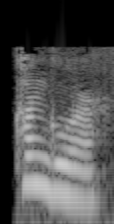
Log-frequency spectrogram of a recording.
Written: kungur

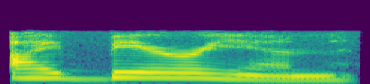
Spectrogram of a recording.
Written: Iberian Peninsula

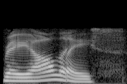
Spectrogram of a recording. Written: reales

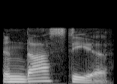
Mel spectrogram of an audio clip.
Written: endostea

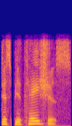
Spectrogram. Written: disputatious

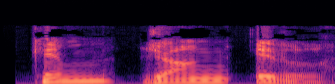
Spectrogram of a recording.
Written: kim jong il

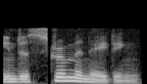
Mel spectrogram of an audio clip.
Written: indiscriminating

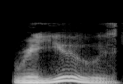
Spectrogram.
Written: reused

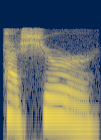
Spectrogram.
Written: hachure

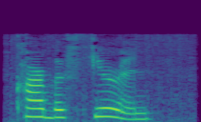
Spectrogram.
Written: carbofuran

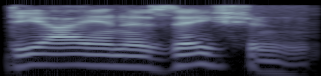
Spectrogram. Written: deionization

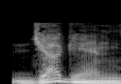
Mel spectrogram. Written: juggins

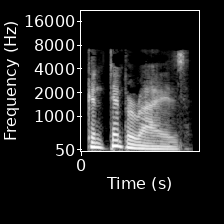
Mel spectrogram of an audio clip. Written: contemporize

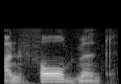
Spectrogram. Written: unfoldment

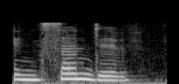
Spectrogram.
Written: incendive

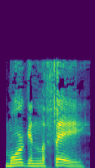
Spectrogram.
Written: morgan le fay

